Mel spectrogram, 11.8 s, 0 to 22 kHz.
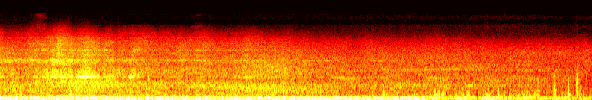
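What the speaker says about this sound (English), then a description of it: "And there goes the A321neo." An Airbus A321neo jet airliner at Schiphol airport makes a loud, steady roar with a deep low rumble. It holds strong throughout and eases only slightly toward the end, with no voices.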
